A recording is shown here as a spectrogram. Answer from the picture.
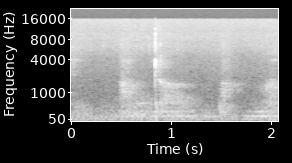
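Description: Near silence between spoken words: faint room tone with a low hum, a soft breath or whisper and a small click just under a second in.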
